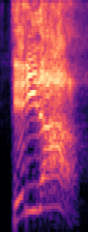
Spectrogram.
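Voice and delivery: very high, loud one-word bellow; shouted demand. Real, not acted. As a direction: blast the question at the crowd. Shouted repeat of his question. (ஆவேசமாகக் கத்திக் கேள்)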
